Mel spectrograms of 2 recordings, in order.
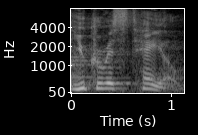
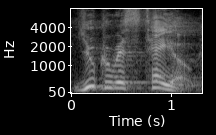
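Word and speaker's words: εὐχαριστέω: the Greek word Eucharist okay ukar I'm sorry eucharisteo I'm going make sure I pronounce it properly eucharisteo and it means to be grateful that is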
